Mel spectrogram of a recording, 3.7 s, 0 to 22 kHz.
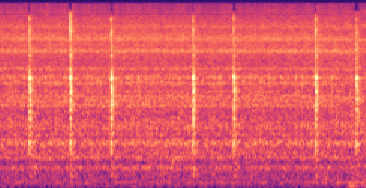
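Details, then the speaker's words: Aiwa XR-MD510K cassette deck after cleaning rubber belt goo and fitting new belts, during playback: sharp light clicks about every 0.4 s, occasionally skipping a beat, a rattling fault of unknown cause; playback may also run slightly slow. "It does sound like it's rattling a bit. Can you hear the clicking?"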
